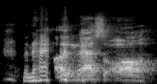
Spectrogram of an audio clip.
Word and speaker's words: Nassau: Nassau, like you saw. Nassau.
